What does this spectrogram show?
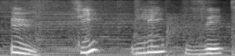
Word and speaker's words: utilisé: Mais là, le S ne va pas se prononcer S, il va se prononcer Z, parce que avant et après, il y a une voyelle. Donc le I et le E. Donc le S va se prononcer Z. S et E, Z. Donc ce mot va se lire U, ti, li, zé.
